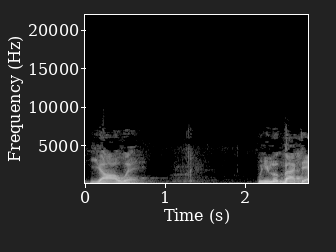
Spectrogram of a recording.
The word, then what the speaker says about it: Yahweh: Yahweh, it would be the Hebrew pronunciation of that.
